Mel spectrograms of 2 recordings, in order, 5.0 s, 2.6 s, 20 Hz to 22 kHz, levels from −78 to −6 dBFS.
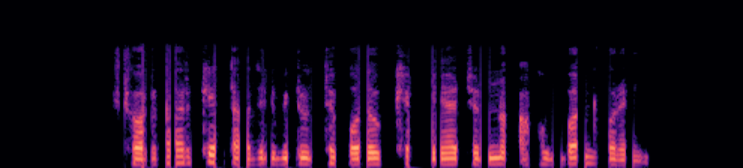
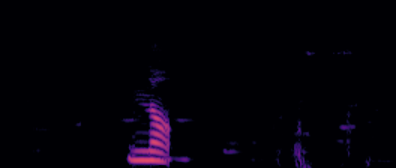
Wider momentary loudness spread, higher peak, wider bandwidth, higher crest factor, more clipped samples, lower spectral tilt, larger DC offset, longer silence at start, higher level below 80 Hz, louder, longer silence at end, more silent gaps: second, 7 LU vs 24 LU; first, -10 dBFS vs -26 dBFS; second, 7.6 kHz vs 13 kHz; about the same, 20 dB vs 22 dB; neither; about the same, -7 dB/octave vs -6 dB/octave; neither; about the same, 0.85 s vs 0.85 s; first, -58 dBFS vs -82 dBFS; first, -28 LUFS vs -42 LUFS; first, 0.65 s vs 0.3 s; first, 1.29-1.34 s, 2.59-2.63 s vs none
